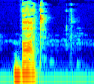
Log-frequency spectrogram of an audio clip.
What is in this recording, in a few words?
"BUT", english; 3000 words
